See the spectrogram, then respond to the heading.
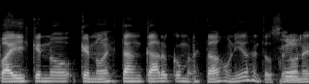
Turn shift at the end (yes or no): no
